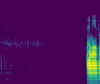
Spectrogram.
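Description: A man's soft breath, a sigh-like exhale, lasting under a second, then silence; he starts talking again near the end.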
